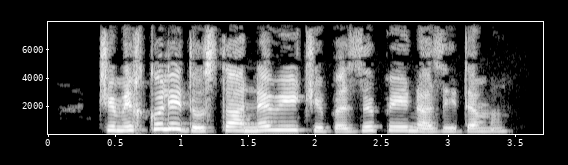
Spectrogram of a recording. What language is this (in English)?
Pashto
